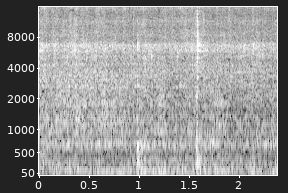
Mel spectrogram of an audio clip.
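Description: Garlic and onion fry in a pan with an even, close hiss of sizzling oil, marked by a couple of faint stirring taps.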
